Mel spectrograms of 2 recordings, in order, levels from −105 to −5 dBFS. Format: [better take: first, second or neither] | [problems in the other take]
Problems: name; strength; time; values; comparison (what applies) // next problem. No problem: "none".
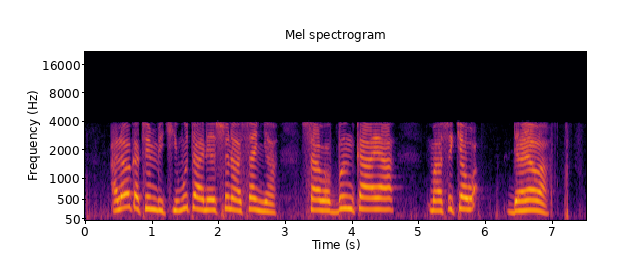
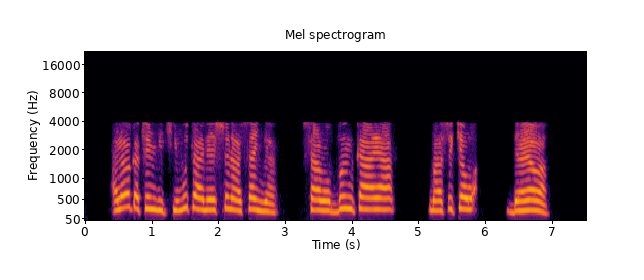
first | noise reduction (neural mask model Resemble Enhance denoiser)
